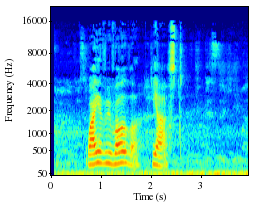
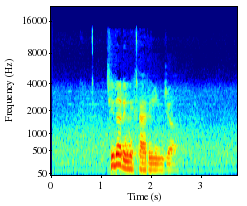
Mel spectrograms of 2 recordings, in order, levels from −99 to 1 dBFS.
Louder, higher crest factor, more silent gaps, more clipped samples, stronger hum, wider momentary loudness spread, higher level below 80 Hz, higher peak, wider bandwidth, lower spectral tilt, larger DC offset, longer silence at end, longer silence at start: second, -23 LUFS vs -17 LUFS; about the same, 22 dB vs 18 dB; neither; neither; neither; about the same, 24 LU vs 26 LU; first, -40 dBFS vs -58 dBFS; about the same, -4 dBFS vs -2 dBFS; first, 16 kHz vs 14 kHz; second, -4 dB/octave vs -8 dB/octave; neither; second, 0 s vs 1.2 s; second, 0.05 s vs 1.15 s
